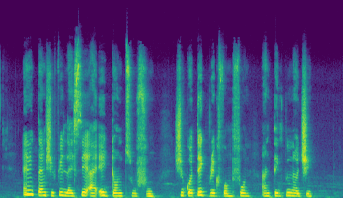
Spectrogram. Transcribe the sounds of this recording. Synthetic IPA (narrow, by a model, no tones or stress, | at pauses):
ɛnĩtãmʃifilaɪkseʔaʔedɔ̃ntʰufu | ʃikɔtek̚bɾekfɾɔ̃mfõn | ã̰ntɛ̃ŋkninɔd͡ʒi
